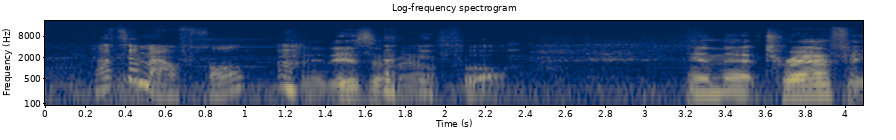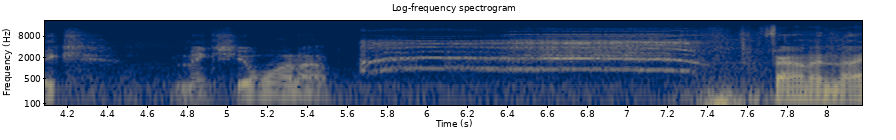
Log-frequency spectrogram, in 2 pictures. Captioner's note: Billy the goat screams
